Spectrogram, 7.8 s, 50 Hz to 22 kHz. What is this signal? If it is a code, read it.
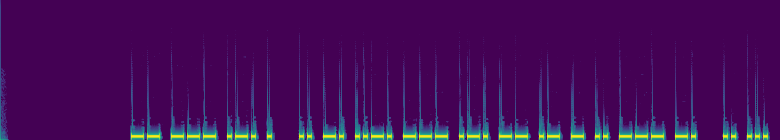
Morse code, heard as a keyed tone, about 30 wpm, 700 Hz. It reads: MORE INFORMATION IS
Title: Sentences from Top 1000 Words - Review Part 3 - 30wpm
